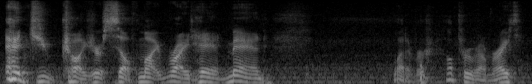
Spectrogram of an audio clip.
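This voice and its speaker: A man's voice: mid-range voice, expressive, unhurried, a bit bright. A man voicing a bombastic, self-styled young mad scientist in a visual novel, theatrical and indignant as he barks orders, with some background noise. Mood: indignant, commanding.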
